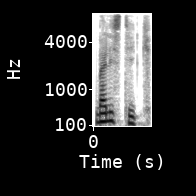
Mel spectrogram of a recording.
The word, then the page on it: balistique: francais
